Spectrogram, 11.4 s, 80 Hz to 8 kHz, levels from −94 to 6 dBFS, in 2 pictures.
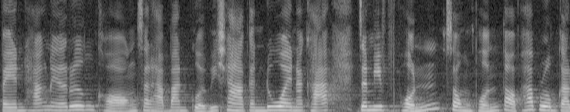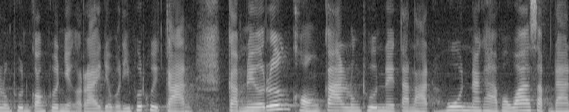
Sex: female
